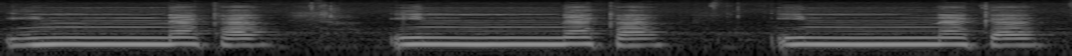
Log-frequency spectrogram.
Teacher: नून जो है हर गुन्ना मुशद्दद है, तो यहाँ पे हम 2.5-3 काउंट का हमने गुन्ना करना ही करना है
